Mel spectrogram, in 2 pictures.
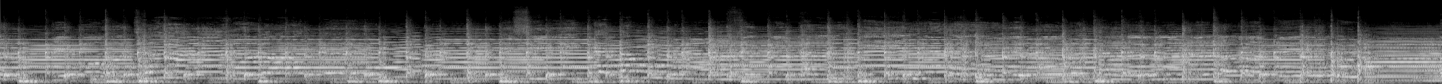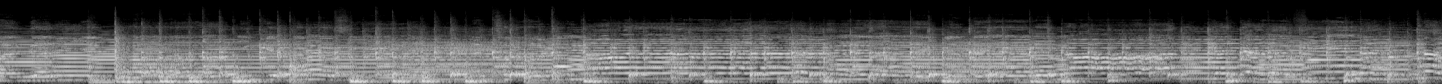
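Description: A man singing long held, wavering notes over a hand drum played in a steady rhythm.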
